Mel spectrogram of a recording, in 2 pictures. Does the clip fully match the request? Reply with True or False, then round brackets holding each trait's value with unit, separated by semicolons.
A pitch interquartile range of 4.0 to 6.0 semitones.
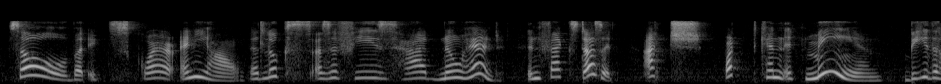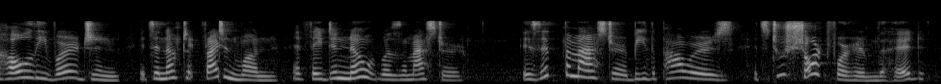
True (5.6 semitones)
